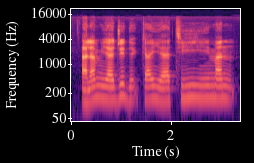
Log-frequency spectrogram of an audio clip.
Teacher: تنوین بعدش فی آمده مخفا میشه، یعنی از بینی ادا میشه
